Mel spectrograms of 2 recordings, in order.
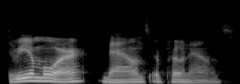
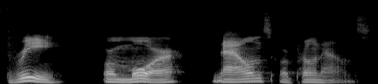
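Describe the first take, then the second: First: Said in the usual way. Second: Three or more nouns or pronouns, slow and spaced; slow teaching emphasis. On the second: Shown as a demonstration. Teacher spelling out the rule to learners slowly.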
